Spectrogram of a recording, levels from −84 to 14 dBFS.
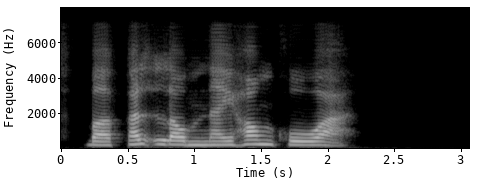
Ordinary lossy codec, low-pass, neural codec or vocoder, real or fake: none; 7.2 kHz; codec, 16 kHz, about 1 kbps, DyCAST, with the encoder's durations; fake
